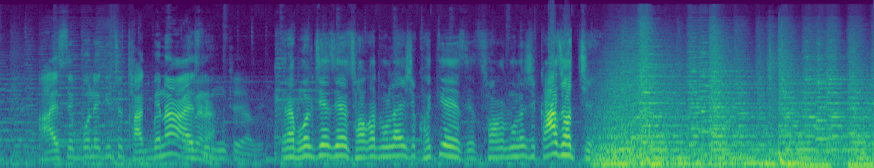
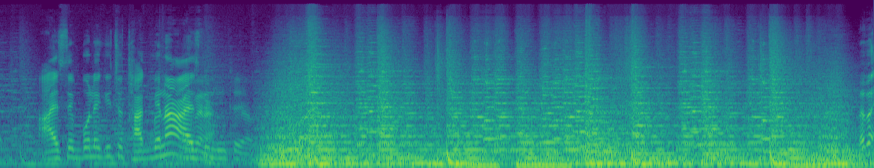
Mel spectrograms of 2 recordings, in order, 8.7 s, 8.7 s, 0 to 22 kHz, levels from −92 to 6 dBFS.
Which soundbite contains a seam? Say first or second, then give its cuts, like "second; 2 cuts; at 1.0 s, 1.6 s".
first; 2 cuts; at 2.5 s, 5.9 s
